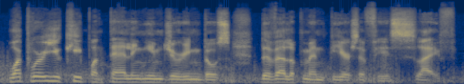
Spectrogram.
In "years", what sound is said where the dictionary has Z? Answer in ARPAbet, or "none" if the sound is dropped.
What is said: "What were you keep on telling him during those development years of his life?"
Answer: S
